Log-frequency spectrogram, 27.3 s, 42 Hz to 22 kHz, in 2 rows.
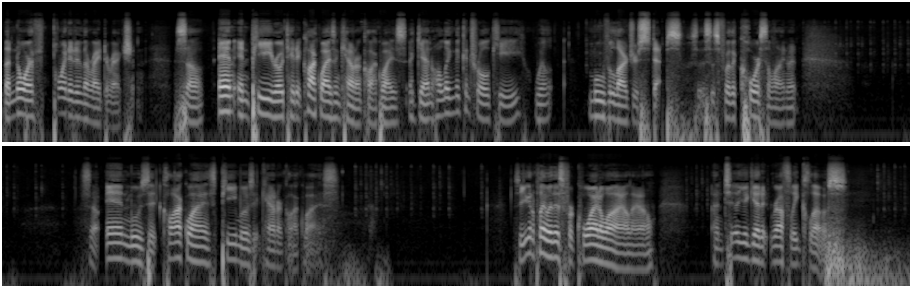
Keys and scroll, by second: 8.7 ctrl+n, 9.2 ctrl+n, 9.4 ctrl+n, 9.6 ctrl+n, 9.8 ctrl+n, 10.0 ctrl+n, 17.4 ctrl+p, 17.5 ctrl+p, 17.9 ctrl+p, 18.5 ctrl+p, 18.6 ctrl+p, 19.4 ctrl+n, 19.8 ctrl+n, 20.1 ctrl+n, 20.1 ctrl+n, 20.2 ctrl+n, 24.2 Page_Down, 24.4 Page_Down, 24.6 Page_Down, 24.7 Page_Down, 24.9 Page_Down, 25.1 Page_Down, 25.3 Page_Down.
